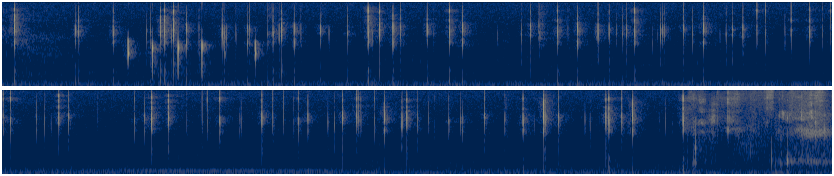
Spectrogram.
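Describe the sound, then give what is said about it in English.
Quick, light tapping on glass, fairly quiet, with irregular clusters of taps throughout and a soft scratchy flurry near the end. No one speaks. “grass tapping to me can sound like raindrops.”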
